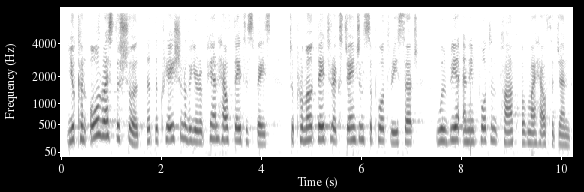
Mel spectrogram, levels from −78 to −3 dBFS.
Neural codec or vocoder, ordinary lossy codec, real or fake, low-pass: none; none; real; 7.2 kHz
